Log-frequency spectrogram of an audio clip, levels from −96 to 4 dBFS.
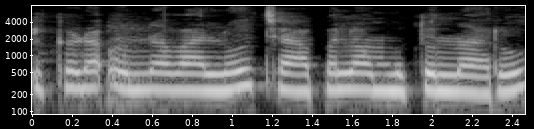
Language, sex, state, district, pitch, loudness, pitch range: Telugu, female, Telangana, Karimnagar, 245 Hz, -21 LUFS, 235-250 Hz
